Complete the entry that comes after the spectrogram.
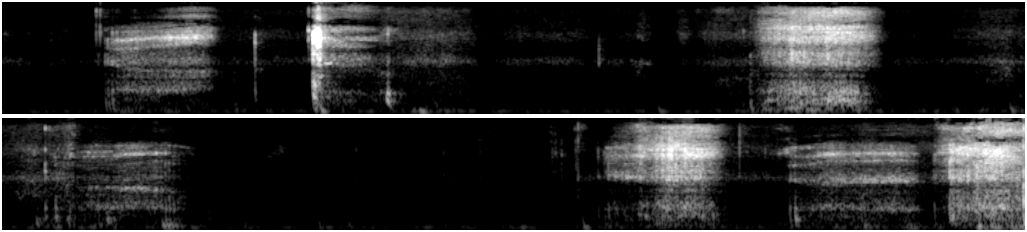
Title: really wet itchy allergy sneezes and a few coughs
